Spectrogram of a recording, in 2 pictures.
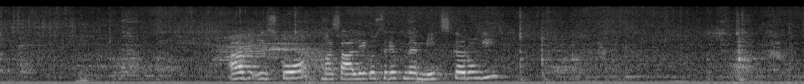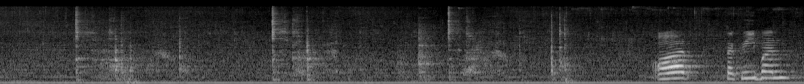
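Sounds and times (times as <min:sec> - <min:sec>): liver and onions sizzling: 0:00.0 - 0:16.0
metal spoon scraping a pot: 0:10.8 - 0:11.6, 0:12.2 - 0:13.8.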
